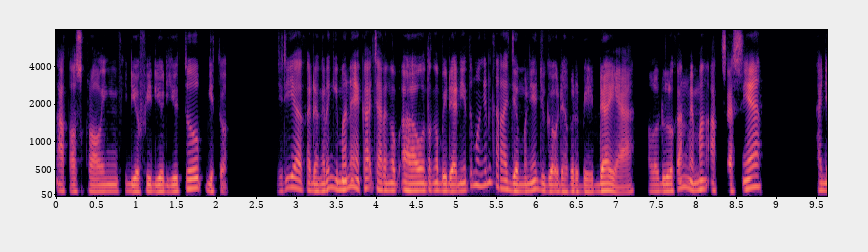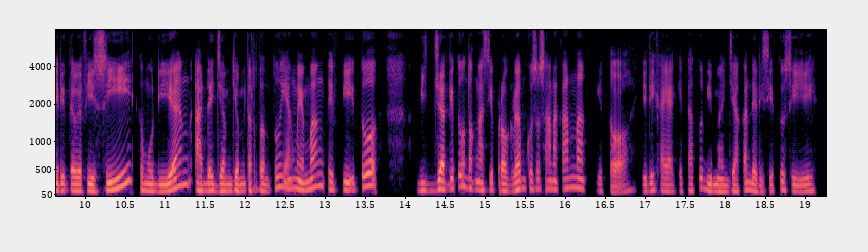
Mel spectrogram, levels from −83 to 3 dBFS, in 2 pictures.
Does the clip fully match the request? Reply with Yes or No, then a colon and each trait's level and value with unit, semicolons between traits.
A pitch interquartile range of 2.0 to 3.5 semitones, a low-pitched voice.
No: average, 4.4 semitones; low, 125 Hz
